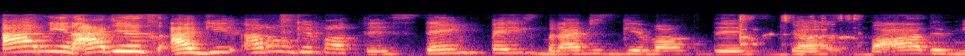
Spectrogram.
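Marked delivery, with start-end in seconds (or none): none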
